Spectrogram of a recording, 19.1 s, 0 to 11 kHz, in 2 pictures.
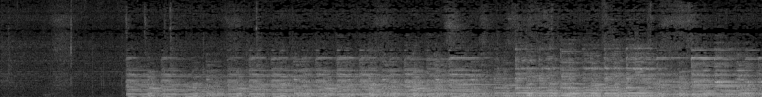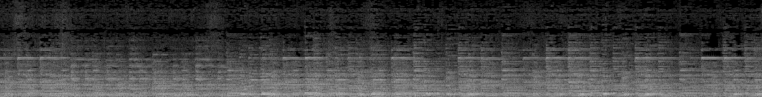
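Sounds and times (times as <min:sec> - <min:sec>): boogie-woogie piano: 0:01.6 - 0:19.0.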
